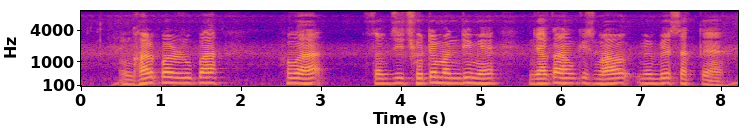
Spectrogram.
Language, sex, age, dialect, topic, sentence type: Magahi, male, 51-55, Western, agriculture, question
